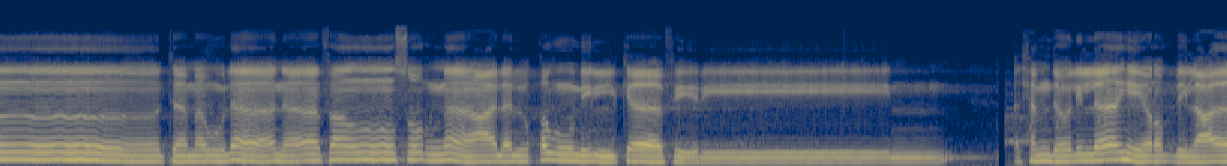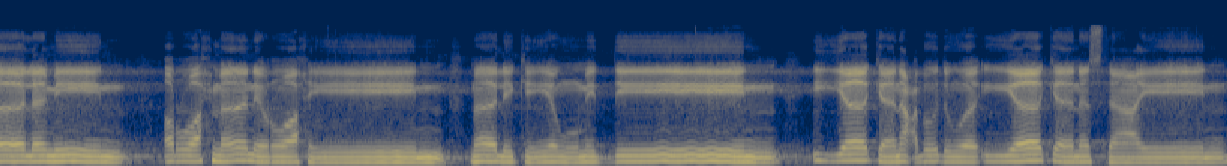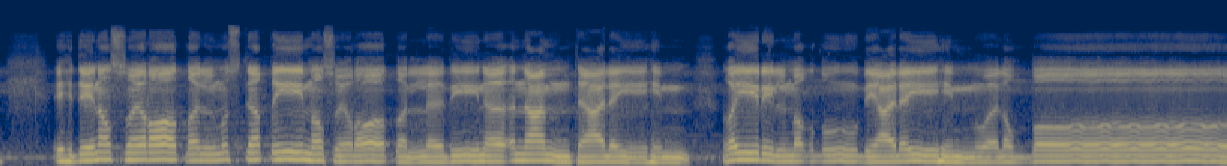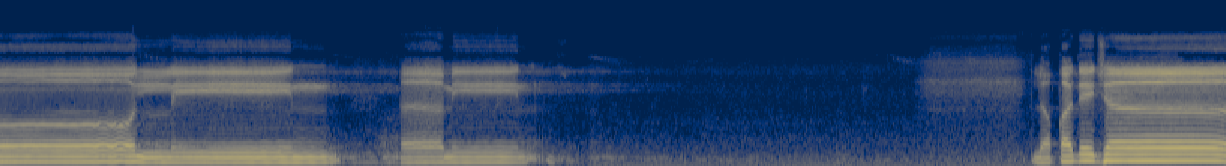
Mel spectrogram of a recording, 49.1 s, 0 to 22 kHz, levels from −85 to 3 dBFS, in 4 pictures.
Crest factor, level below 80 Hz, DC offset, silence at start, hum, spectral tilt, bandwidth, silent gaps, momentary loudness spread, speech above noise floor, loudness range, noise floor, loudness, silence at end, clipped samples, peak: 18 dB; -62 dBFS; under 0.1%; 0 s; none; -6 dB/octave; 11.5 kHz; 9.99-10.05 s; 9 LU; 32 dB; 6 LU; -55 dBFS; -23 LUFS; 0 s; under 0.1%; -6 dBFS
